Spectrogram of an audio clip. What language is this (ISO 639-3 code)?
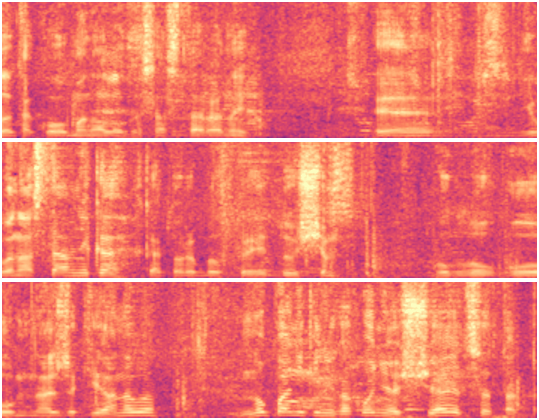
rus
